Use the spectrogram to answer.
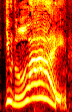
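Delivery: high, drawn-out accusation; hammed-up outrage; mock denunciation. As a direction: accuse with melodramatic outrage, stretching the last word.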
